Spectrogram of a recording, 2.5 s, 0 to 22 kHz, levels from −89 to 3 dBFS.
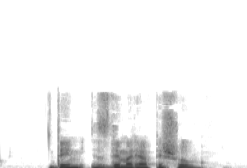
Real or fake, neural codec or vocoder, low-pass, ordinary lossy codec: real; none; 9.9 kHz; AAC, 32 kbps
